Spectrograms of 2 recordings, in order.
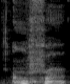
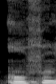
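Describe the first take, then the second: First: Hushed relief. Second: 'enfin' lifted higher with a rising end; emphatic repeat. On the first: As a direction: say 'Enfin' very softly, as if to oneself. Savours a long-awaited capture. (« Enfin » soufflé tout bas) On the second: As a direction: raise 'enfin' in growing triumph. (« enfin » appuyé, plus aigu, qui monte) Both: A narrator's reading.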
